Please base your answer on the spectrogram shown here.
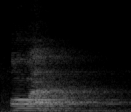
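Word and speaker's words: hour: तो इसका वही बात है, अगर हम उच्चारण करेंगे तो ओवर्स थोड़ी होगा। एच है, एच का है होता है, लेकिन यहाँ पर ये ए बोला जाता है तो ये क्या होगा? ओवर।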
